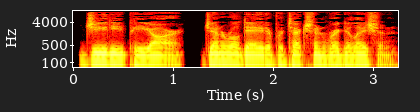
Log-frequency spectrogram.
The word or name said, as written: GDPR (General Data Protection Regulation)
